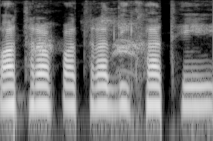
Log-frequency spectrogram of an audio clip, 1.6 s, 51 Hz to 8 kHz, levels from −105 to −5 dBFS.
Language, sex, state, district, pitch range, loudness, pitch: Chhattisgarhi, female, Chhattisgarh, Korba, 180-185 Hz, -21 LUFS, 185 Hz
